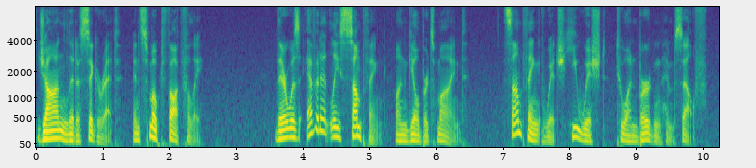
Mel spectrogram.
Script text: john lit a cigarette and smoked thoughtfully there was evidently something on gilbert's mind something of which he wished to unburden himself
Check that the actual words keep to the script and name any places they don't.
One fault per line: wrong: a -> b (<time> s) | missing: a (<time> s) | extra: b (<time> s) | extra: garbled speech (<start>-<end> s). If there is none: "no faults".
missing: of (7.5 s)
